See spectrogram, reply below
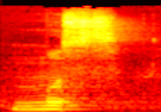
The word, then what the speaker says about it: muss: Because we have here Gruß and Lass or Muss. Today we would write Muss with a double S because it's a short opened U sound. Oh, Muss.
